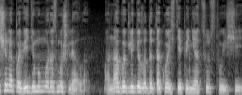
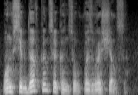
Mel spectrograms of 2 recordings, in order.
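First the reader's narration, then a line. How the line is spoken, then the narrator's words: Monotone, dull voice. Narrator (Russian): ответила своим монотонным, тусклым голосом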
